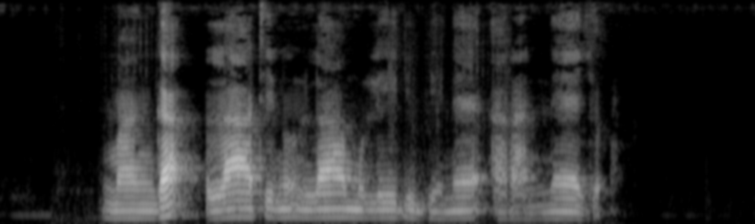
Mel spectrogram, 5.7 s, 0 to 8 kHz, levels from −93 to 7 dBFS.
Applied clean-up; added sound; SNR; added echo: neural separator model SepFormer DNS4.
